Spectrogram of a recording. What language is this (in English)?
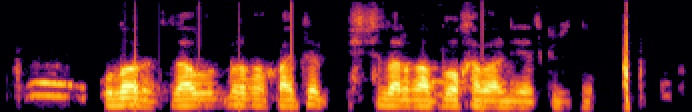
Uyghur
